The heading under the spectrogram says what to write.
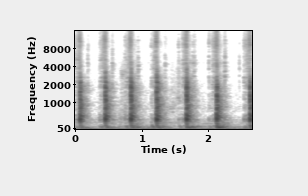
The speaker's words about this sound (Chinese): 你切菜慢点儿，别受伤了。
